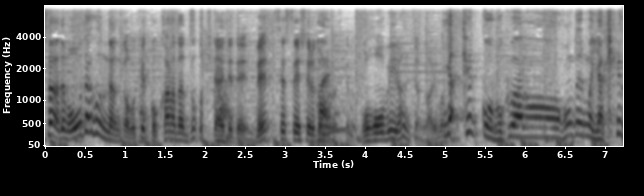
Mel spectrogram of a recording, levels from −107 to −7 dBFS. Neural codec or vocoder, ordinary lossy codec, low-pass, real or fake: none; none; 7.2 kHz; real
